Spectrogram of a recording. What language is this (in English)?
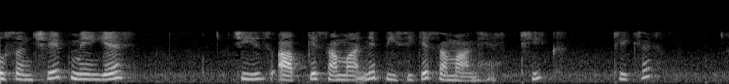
Hindi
